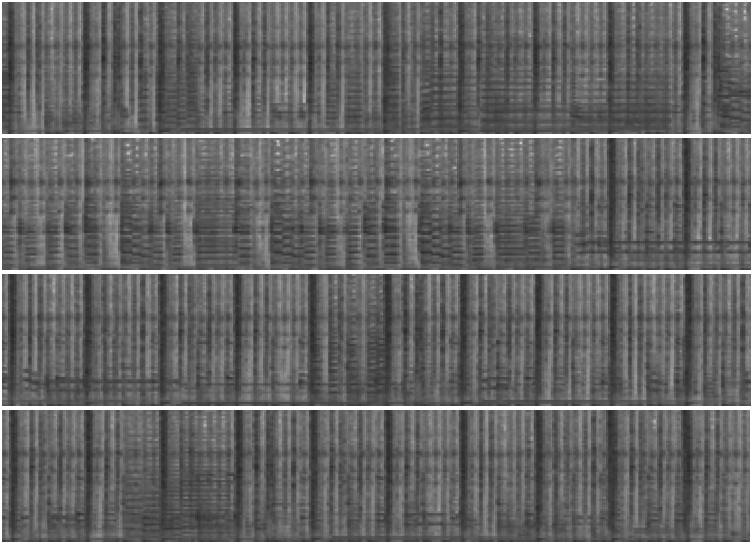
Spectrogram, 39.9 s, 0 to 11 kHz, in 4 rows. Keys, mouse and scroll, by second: 0.0 l, 0.7 ctrl+z, 1.6 l, 3.0 l, 4.2 ctrl+z, 5.4 l, 6.3 ctrl+z, 7.6 l, 9.2-10.0 typing, 10.0 ctrl+z, 10.3 click, 11.8 l, 12.2 l, 14.1 ctrl+v, 15.2-16.2 drag, 16.2-17.2 middle drag, 18.0 click, 18.9 g, 19.2 z, 20.3 click, 21.1 click, 22.0 Tab, 22.8-24.1 drag, 28.2-29.3 drag, 29.9-30.4 drag, 30.2-30.9 typing, 31.2 click, 31.3-32.7 ctrl+drag, 33.2 click, 34.6 click, 35.5 click, 36.3 middle click, 37.5 click.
